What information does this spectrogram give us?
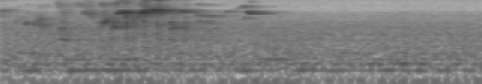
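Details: Common starling kept as a pet, vocalizing just to hear himself: a burst of high squeaky whistles and chatter near the start, fading to softer sputtering notes, with a steady low hum throughout.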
